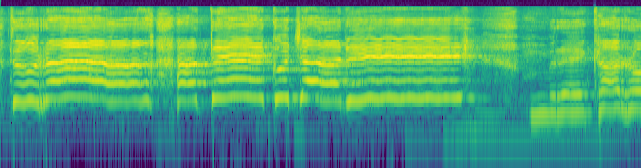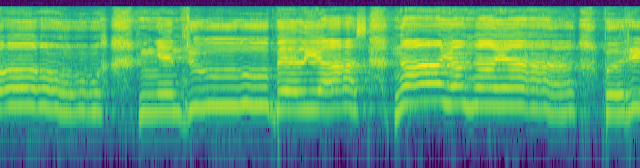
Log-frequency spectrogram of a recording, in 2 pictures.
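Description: A girl singing a slow Karo Batak song unaccompanied, holding long notes with a wide vibrato and pausing briefly for breath between phrases. A faint low held tone sounds beneath her voice for a couple of seconds near the middle.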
